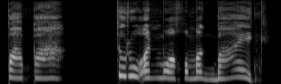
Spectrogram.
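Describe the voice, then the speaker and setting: A woman voicing an affectionate, excited little girl who pleads eagerly in an audio drama. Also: high-pitched, slow, no room sound, clean studio sound, pitched above the performer's own voice. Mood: excited, pleading. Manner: eager, pleading childlike calls.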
